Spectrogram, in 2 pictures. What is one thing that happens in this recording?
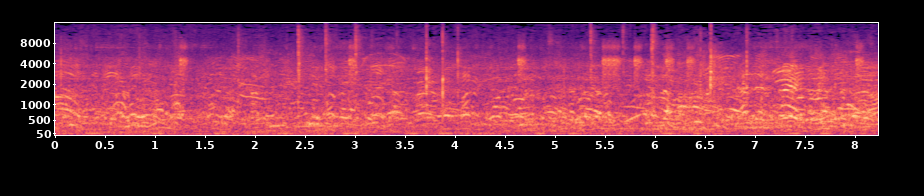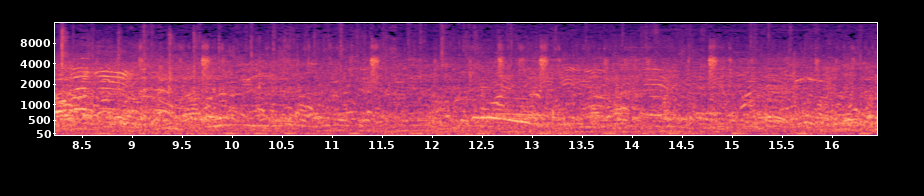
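Young men call out to each other across an open field.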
